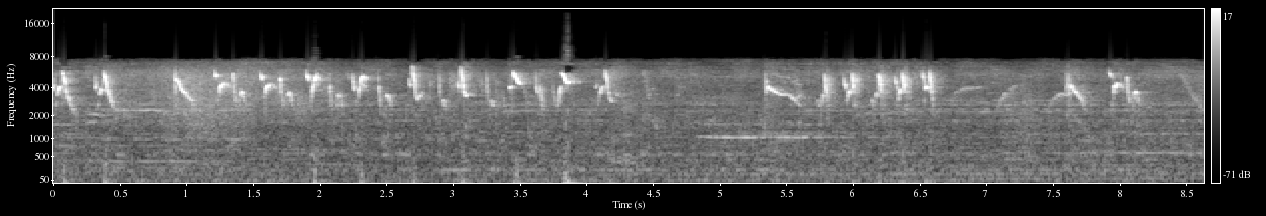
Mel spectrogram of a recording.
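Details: Canary singing a song full of varied fill-in phrases, used as a master recording for training other birds; quick, high, sharp chirps and slurred notes in dense bursts, a short lull near the middle, then renewed lively phrases.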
